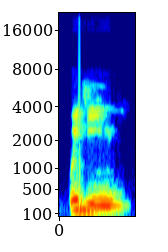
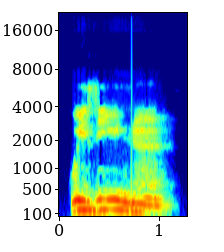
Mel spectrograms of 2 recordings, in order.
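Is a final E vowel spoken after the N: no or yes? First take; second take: no; yes. First: The word ends on the N, no final vowel. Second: A faint final E is heard after the N. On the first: The word is used in running speech. "no se escucha esa E" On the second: The word is being cited on its own. "dejo entrever esa E"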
